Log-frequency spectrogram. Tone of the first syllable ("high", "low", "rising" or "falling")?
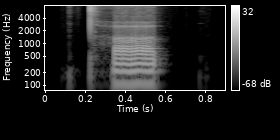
falling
